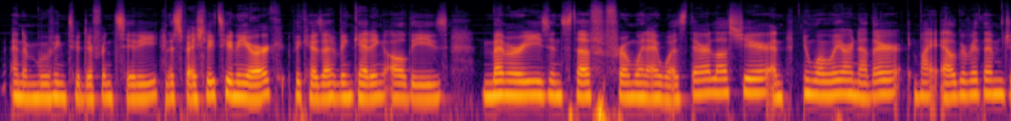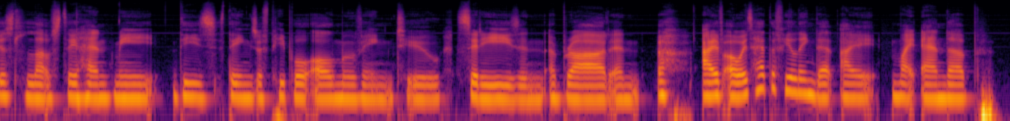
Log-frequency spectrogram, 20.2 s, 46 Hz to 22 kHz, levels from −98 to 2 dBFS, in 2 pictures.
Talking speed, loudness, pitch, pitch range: 185 wpm, -26 LUFS, 160 Hz, 150-175 Hz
